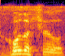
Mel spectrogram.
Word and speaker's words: Godefroot: On dit bien Godefroot. Godefroot, comment prononce-t-on votre nom exactement? Rodefroot. Rodefroot. Oui.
